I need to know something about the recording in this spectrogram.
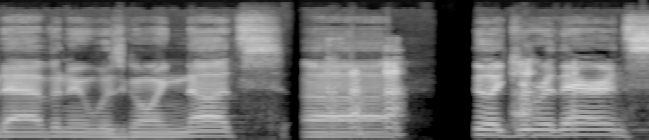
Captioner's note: Sean laughs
